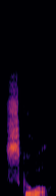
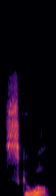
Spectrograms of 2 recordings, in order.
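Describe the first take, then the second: First: The vowel glides with a clear movement. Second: The vowel glides with a clear movement.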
